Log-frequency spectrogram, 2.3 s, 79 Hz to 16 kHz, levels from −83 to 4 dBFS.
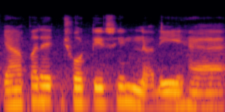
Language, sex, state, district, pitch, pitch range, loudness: Hindi, male, Punjab, Fazilka, 120 Hz, 105-130 Hz, -16 LUFS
